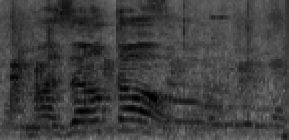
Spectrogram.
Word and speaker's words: mazel tov: So they're doing the Israeli Hebrew pronunciation here.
